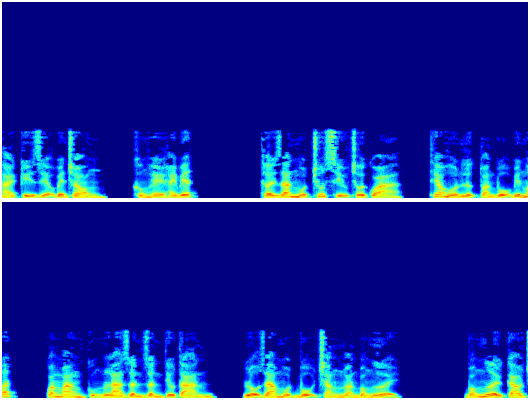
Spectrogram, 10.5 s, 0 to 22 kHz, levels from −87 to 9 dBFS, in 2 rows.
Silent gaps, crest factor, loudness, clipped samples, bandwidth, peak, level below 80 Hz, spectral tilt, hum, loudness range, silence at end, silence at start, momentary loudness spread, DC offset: 1.08-1.26 s, 1.97-2.57 s, 4.03-4.25 s, 5.43-5.66 s, 7.42-7.63 s, 9.28-9.86 s; 16 dB; -18 LUFS; under 0.1%; 8 kHz; 0 dBFS; -52 dBFS; -7 dB/octave; none; 1 LU; 0 s; 0 s; 9 LU; 1%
